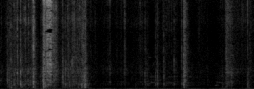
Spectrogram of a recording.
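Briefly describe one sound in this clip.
A hanging cloth sack rustles and thumps as an animal tugs at it.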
